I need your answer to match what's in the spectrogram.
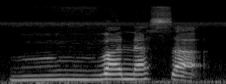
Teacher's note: V. My teeth are on my bottom lip with some vibration.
